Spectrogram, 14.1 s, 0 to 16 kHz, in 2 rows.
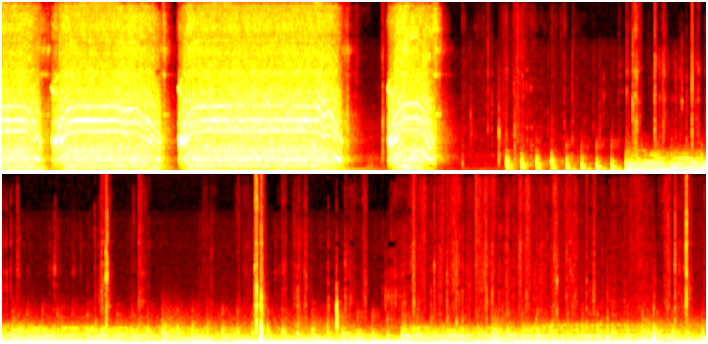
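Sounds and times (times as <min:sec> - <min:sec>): electric drill whining: 0:00.0 - 0:04.5
plucked string music: 0:05.0 - 0:14.0.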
